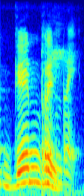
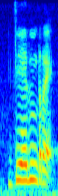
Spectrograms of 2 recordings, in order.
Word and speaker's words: GenRe: adalah generasi-generasi berikutnya berencana bacanya genre bukan genre karena kebanyakan orang Indonesia sebut genre adalah genre musik ya ya karena ini beda gen generasi re berencana spidol ya oke Jinggo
